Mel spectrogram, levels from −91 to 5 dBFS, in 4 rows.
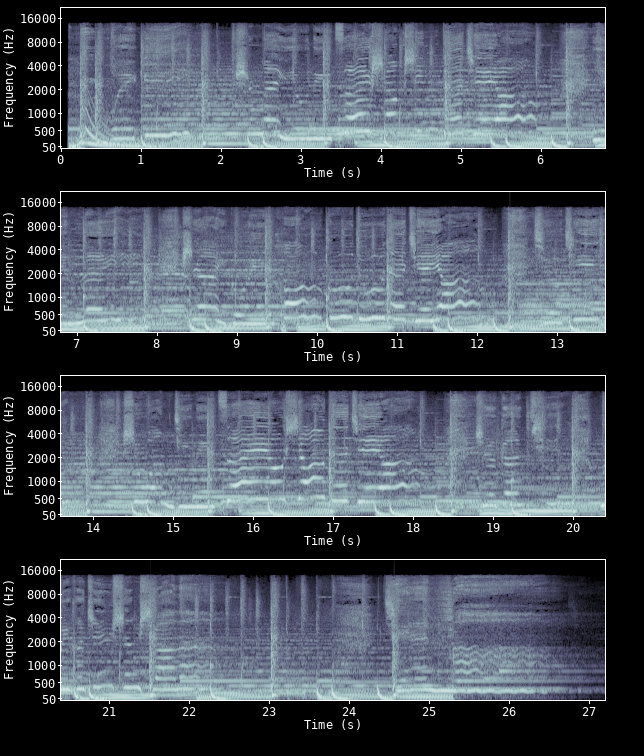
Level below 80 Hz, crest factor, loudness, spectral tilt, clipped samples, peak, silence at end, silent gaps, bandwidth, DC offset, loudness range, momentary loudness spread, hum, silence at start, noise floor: -20 dBFS; 12 dB; -13 LUFS; -5 dB/octave; under 0.1%; 0 dBFS; 0.3 s; none; 14 kHz; under 0.1%; 3 LU; 4 LU; none; 0.1 s; -42 dBFS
